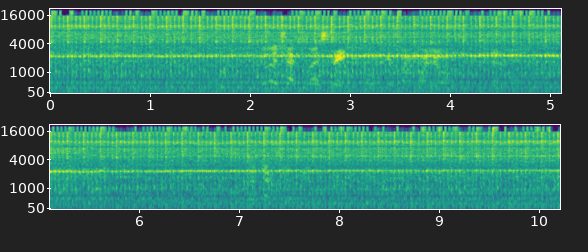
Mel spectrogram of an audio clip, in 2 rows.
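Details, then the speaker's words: An MTZ-82 tractor diesel with a newly fitted TKR-6 turbo, first start on a frosty day, exhaust unfinished. It holds an even, unhurried idle with no knocks or misses and a steady high turbo whistle over it: normal. "Ну, свистить конечно прикольно з турбінкою і робе зовсім по-іншому."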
